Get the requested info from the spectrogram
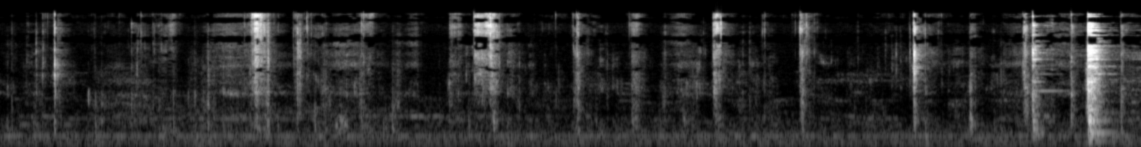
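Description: Close-up eating sounds from a person chewing a mouthful of linguine with shrimp and tomatoes: scattered wet mouth clicks and smacks, with a louder one near the end.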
